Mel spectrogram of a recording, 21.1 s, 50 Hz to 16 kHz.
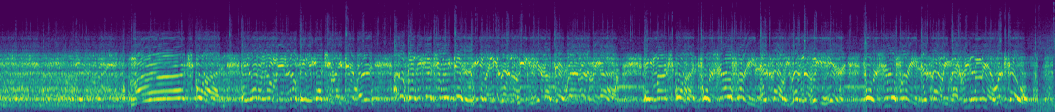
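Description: Radio voices coming over a President HR2510 transceiver's speaker, garbled and hard to make out, with several stations overlapping. Steady whistle tones (heterodynes) run under the talk.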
